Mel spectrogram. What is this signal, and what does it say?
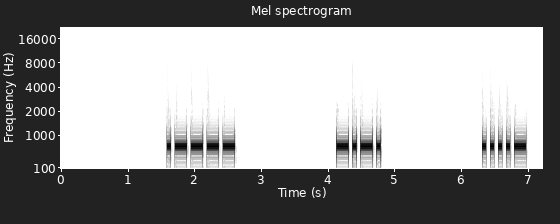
Morse code, heard as a keyed tone, about 20 wpm, spaced as for 5 wpm, 700 Hz. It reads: 1C4
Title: 250 Lesson 40e - BK - Three Characters 20wpm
